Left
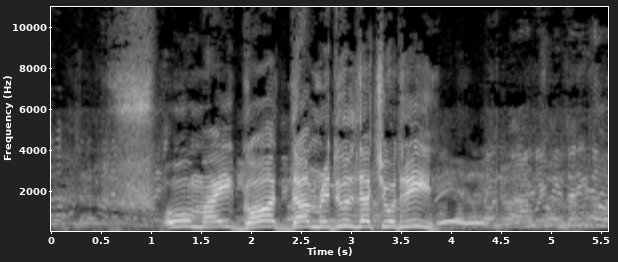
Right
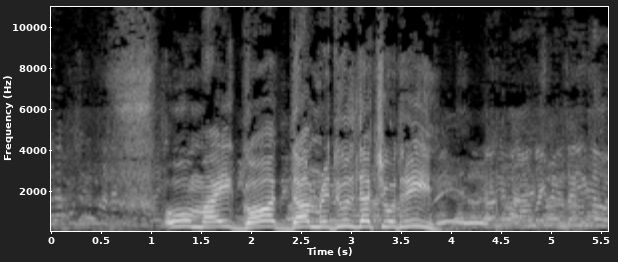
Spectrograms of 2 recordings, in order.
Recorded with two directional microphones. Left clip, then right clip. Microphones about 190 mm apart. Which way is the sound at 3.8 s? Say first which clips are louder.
Left 3 dB; 35° right (ahead or behind).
